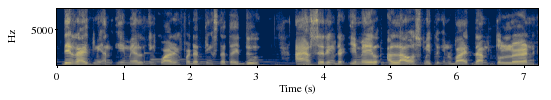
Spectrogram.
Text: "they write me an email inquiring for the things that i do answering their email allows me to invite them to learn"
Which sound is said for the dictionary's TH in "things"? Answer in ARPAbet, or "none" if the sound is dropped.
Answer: T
